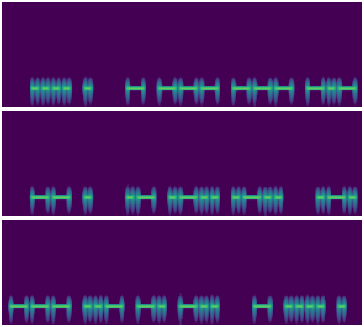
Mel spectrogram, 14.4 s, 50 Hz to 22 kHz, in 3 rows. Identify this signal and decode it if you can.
Morse code, heard as a keyed tone, about 17 wpm, 700 Hz. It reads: HE TOOK ME ALL ROUND THE
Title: Sentences from Top 1000 Words - Review Part 1 - 17wpm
